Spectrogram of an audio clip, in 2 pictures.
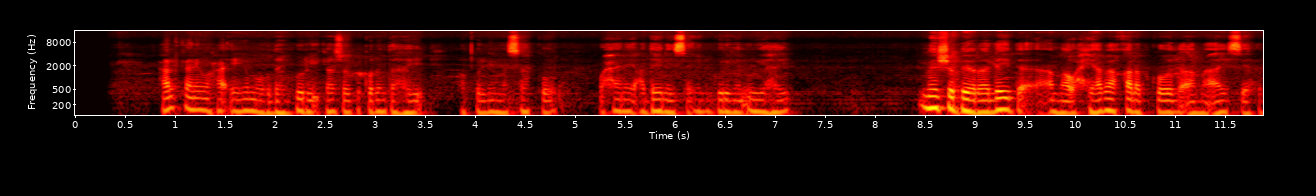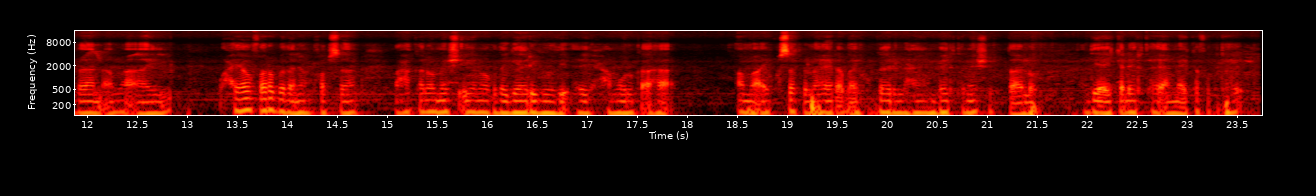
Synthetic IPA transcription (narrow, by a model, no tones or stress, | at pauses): hɐlkʰɐnɛwɑħɑ̰ʔiːɣɐmuːqðɐɡʊɾɪkʰaːsɔːjkʰʊqʊɾɐnt̪ʰɐɦɛjwaːkʰʊlːɪmɐsɐkʰʊ | wɑħɑnɛjʕɑ̰d̪ɛjnɛjsaːʔɪnɡʊɾɪɣɐnʊjɐɦɛj | mɛːʃɐbɛːɾaːlɛjd̪ɐ̰ɐmɐwɑħjaːβɐhɐqɑlɐbkʰɔːðɐ̰ʔɐmɐ̰ʔɛjsɛːħðaːnʔɐ̰mɐ̰ʔɛjwɑħjaːβɐfɐɾɐbɐðɐnɛjkʰʊqɑbsɐðaːnwɑħɑːkʰɐlɔːmɛːʃɐʔɪjmɔːqd̪ɐɡaːɾɪɣɔːðiʔɛjħɑmuːlkʰɐ̰ɐɦa̰ː | ʔɐmɐʔɛ̰jkʰʊ̥sɐfrɪlɐɦɛːd̪ɐ̰mɐ̰ɛ̰jkʰʊɡaːɾɪlɐɦaɛnbɛːrt̪ʰɐmɛːʃɛkʰʊ̥t̪ʰaːlɔhɐd̪iːɛjkʰɐɖɛːrt̪ʰɐɦɛ̰jʔɐ̰mɐɛ̰jkʰɐfʊɡt̪ʰɐɦɛ̰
